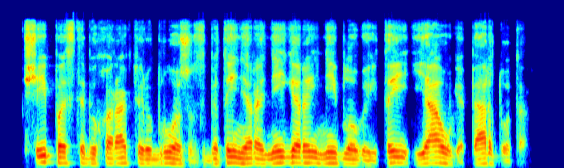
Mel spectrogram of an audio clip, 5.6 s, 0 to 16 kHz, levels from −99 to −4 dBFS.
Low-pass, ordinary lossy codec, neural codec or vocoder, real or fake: 9.9 kHz; Opus, 32 kbps; none; real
